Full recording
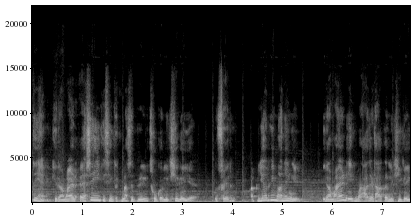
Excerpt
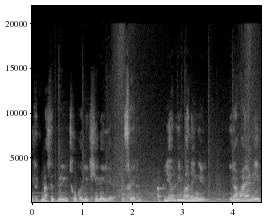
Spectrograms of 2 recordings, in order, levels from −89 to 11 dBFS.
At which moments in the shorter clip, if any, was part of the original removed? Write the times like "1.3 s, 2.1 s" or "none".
1.7 s

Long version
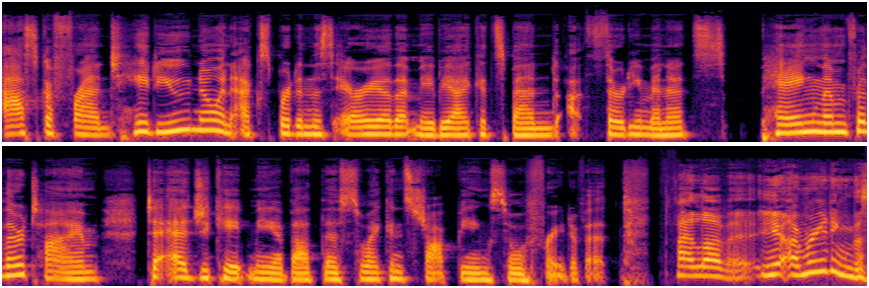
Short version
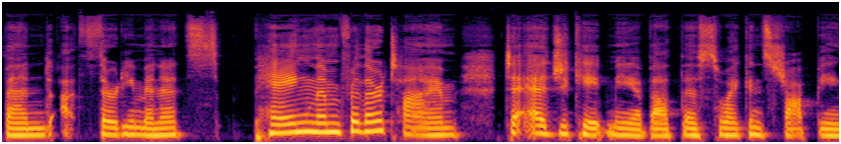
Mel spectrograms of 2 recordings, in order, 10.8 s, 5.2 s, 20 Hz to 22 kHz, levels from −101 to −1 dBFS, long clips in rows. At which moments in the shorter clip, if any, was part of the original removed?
none

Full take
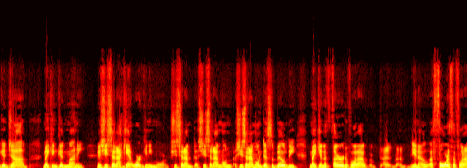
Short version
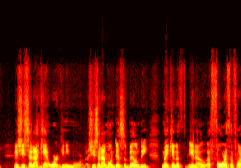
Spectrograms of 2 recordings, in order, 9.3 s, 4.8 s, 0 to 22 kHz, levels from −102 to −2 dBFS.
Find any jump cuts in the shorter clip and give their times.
1.7 s, 3.6 s

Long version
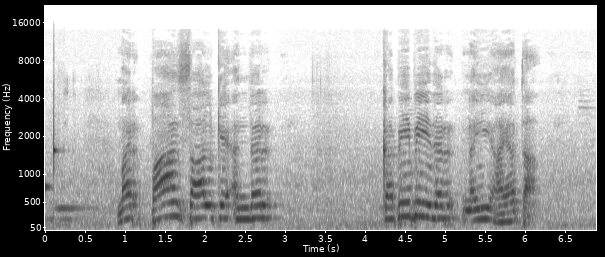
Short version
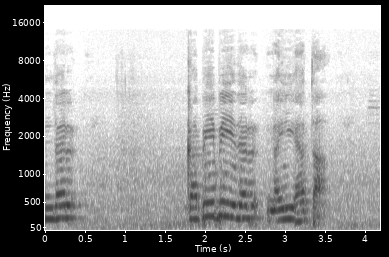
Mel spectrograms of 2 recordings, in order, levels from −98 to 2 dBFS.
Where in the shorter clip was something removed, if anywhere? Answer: 3.1 s

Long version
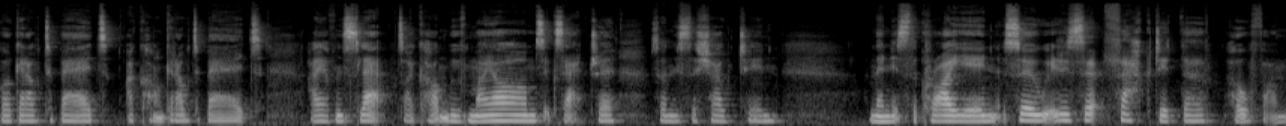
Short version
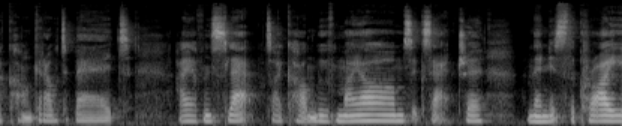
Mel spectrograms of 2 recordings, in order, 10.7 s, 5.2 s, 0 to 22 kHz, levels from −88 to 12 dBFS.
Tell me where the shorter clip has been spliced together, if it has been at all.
4.2 s

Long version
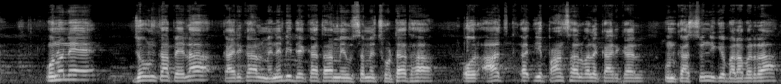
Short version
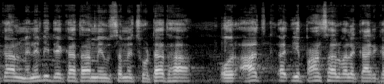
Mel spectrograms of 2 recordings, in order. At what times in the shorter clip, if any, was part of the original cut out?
none

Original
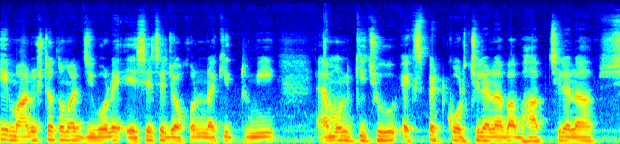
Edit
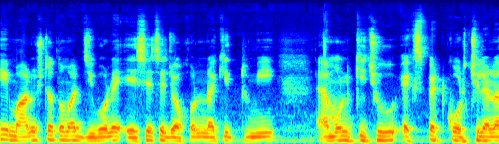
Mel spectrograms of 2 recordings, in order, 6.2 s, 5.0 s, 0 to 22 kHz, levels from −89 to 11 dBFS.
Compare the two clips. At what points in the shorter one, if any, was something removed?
none

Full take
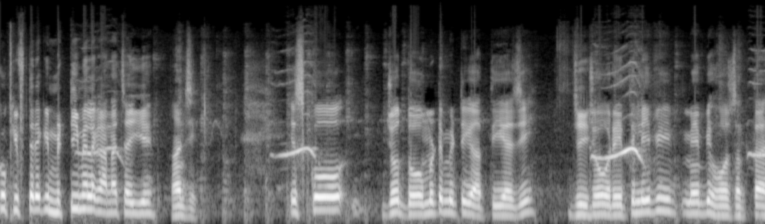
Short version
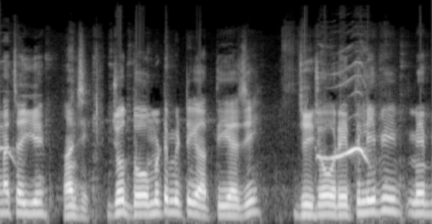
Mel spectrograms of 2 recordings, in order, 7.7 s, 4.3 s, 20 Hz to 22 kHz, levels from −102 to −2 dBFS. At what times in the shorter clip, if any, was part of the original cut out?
0.9 s

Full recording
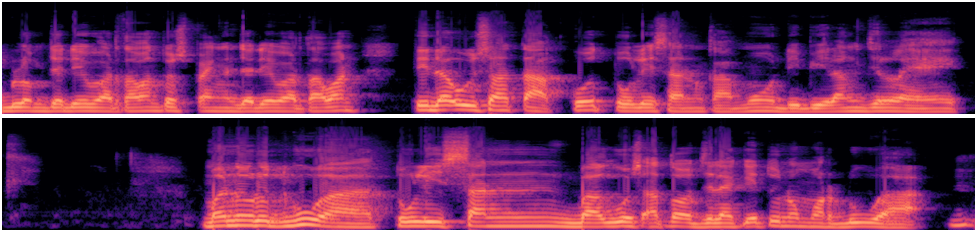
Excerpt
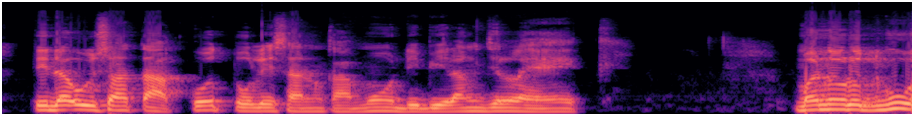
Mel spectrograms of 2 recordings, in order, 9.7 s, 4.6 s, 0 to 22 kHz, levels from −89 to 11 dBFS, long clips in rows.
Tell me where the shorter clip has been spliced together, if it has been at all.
none

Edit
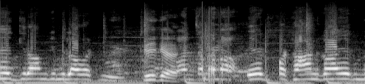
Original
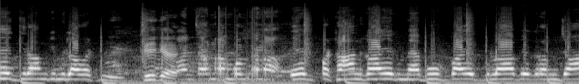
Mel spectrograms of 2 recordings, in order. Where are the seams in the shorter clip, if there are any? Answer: 2.0 s

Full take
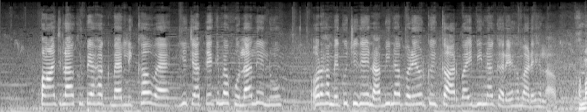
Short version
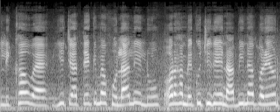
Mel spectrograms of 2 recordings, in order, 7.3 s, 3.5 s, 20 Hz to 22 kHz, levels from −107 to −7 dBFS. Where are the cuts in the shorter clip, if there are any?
2.0 s

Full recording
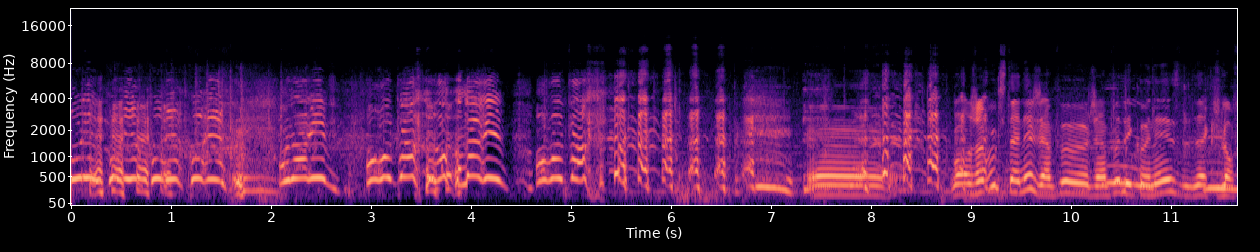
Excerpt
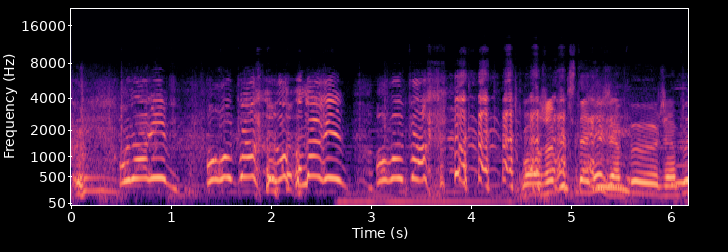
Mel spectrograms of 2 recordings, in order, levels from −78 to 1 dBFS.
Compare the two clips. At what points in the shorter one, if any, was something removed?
4.5 s

